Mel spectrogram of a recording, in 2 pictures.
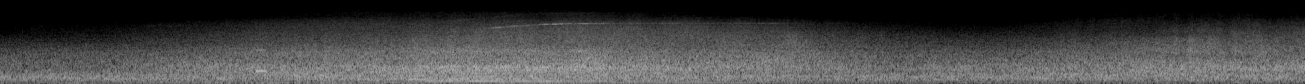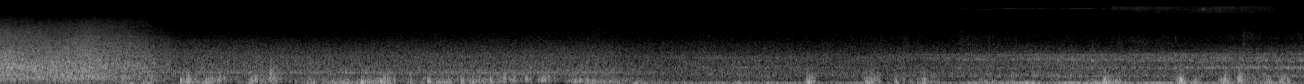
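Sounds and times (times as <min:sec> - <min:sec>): freight train rolling past: 0:00.0 - 0:26.0
wind gusts on microphone: 0:00.0 - 0:26.0
high wheel squeal: 0:04.4 - 0:08.2.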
